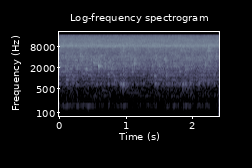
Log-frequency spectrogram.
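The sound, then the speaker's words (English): Tap water runs steadily into a kitchen sink while it is left running to get the water hot, a continuous hissing splash that stays even throughout, with no voices. “Getting the water hot.”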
